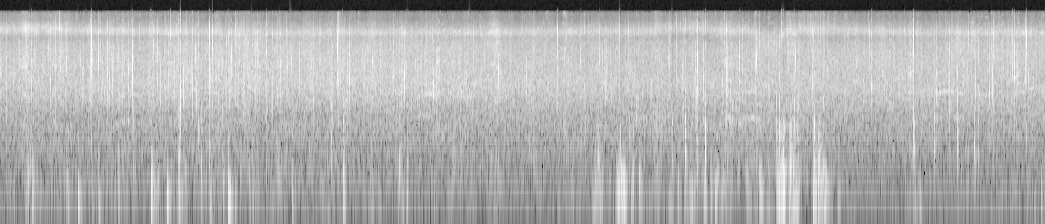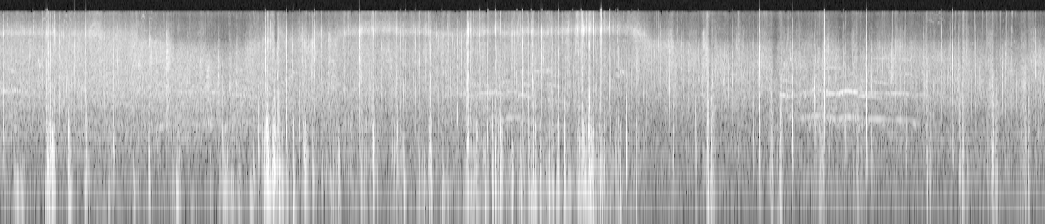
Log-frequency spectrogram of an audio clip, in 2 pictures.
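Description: Steady heavy rain, with many sharp drops striking surfaces close by and a few louder clusters of hits.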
